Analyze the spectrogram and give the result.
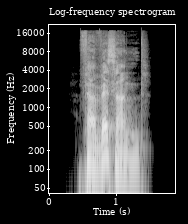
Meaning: present participle of verwässern
- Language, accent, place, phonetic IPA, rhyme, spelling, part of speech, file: German, Germany, Berlin, [fɛɐ̯ˈvɛsɐnt], -ɛsɐnt, verwässernd, verb, De-verwässernd.ogg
